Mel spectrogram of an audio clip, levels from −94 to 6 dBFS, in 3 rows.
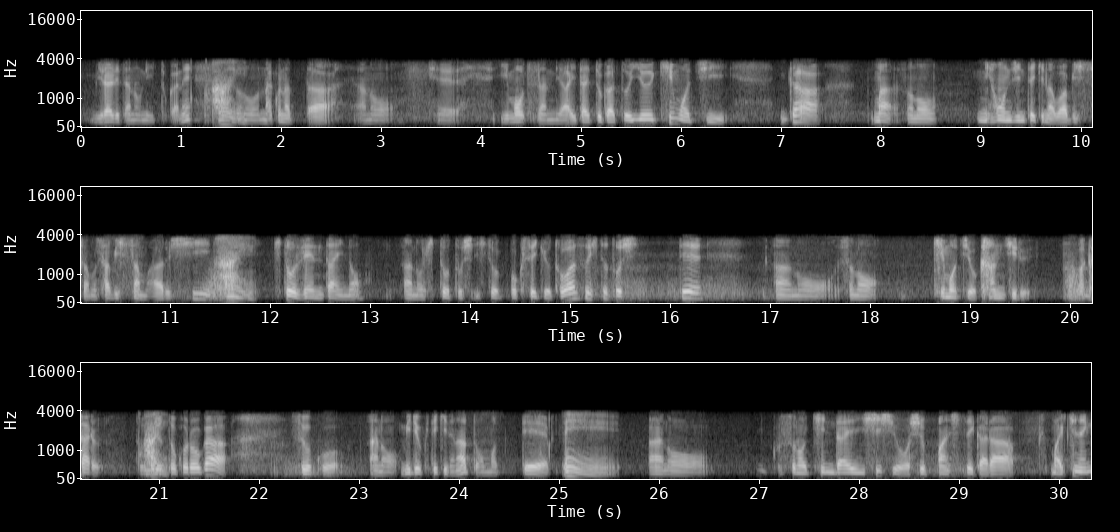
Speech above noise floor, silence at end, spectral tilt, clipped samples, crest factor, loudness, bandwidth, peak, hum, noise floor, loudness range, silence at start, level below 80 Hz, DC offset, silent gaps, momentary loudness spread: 26 dB; 0 s; -0.5 dB/octave; under 0.1%; 22 dB; -23 LUFS; 4.1 kHz; -2 dBFS; none; -49 dBFS; 4 LU; 0.1 s; -76 dBFS; under 0.1%; none; 15 LU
